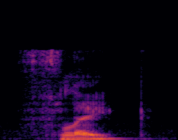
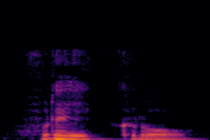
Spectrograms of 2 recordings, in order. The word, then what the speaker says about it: flake: flake 이렇게 발음할 수 있다는 것이죠. 그런데 이러한 표기가 일본어 방식으로 변질되면 후레이크로 발음이 됩니다.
